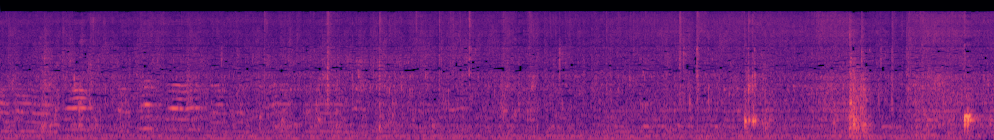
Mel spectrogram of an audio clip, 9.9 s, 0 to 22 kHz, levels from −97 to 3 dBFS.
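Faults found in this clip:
Treble rebuilt rather than coded, likely HE-AAC compression at a low rate, consistent with roughly 24 kbps; band replication copies lower bands upward under a coarse envelope. Throughout, whole clip: high end stays bright but synthetic, gritty, metallic edge on transients and hiss-like content. Misaligned harmonics above the crossover. Codec damage plainly audible.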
